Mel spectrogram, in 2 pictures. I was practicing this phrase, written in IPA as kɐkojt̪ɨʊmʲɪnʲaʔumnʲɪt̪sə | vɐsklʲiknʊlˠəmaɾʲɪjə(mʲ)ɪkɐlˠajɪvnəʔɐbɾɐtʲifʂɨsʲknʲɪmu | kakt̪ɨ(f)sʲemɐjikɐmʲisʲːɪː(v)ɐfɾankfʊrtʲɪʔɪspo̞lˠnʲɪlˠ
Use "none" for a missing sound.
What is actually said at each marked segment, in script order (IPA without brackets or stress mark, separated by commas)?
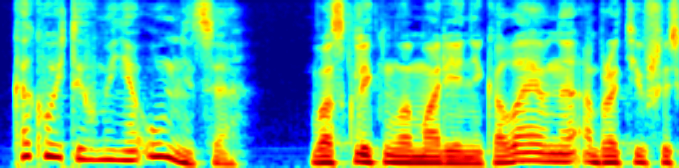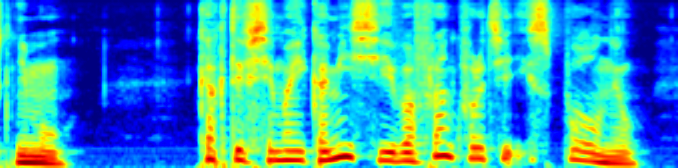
nʲ, f, v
